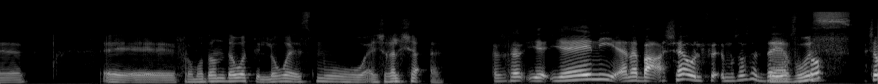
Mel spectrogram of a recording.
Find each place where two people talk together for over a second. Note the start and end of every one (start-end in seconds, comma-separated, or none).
none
